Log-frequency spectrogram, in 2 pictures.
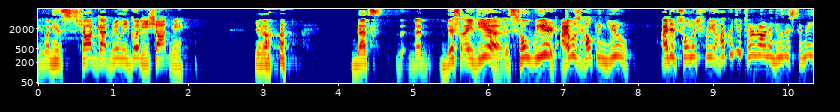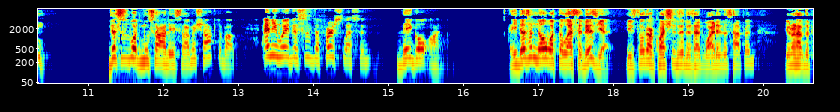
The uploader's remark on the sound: This Khutbah was recorded on October 6th, 2017 at the Euless Campus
